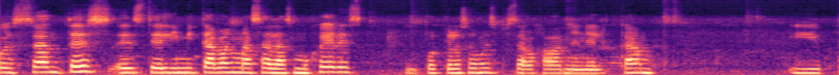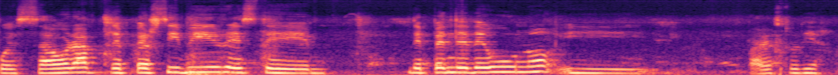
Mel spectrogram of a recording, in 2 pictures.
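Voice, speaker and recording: Her fairly high-pitched voice stays monotone and flat as this woman talks at a fairly slow pace with long, frequent pauses. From Mexico, Puebla. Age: 30s. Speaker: homemaker. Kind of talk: interview. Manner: halting.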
